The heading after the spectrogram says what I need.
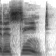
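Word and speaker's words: receipt: Dear students इसमें P silent है। यानी इसमें पी को नहीं बोला जाता। इसको पढ़ेंगे रिसीट प्राउड फखर।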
